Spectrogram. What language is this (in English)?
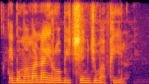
Luo (Kenya and Tanzania)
